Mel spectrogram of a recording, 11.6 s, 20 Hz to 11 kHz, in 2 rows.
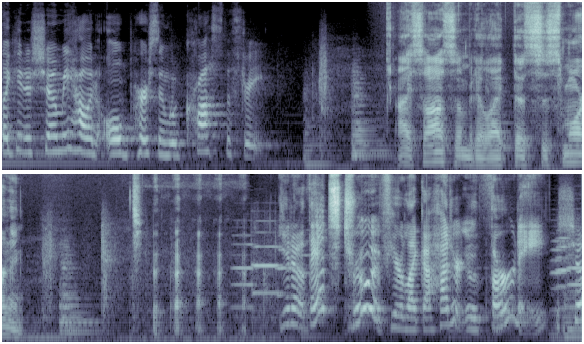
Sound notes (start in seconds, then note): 7.1 chuckles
